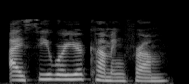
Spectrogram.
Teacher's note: Notice the intonation rises slightly on coming and then falls.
